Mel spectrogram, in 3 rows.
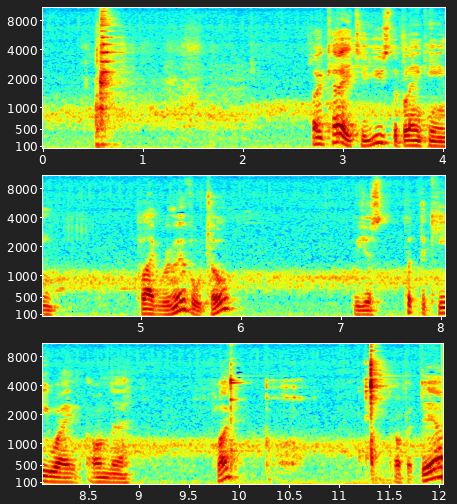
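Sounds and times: light metallic clink: 9.9s - 11.6s.

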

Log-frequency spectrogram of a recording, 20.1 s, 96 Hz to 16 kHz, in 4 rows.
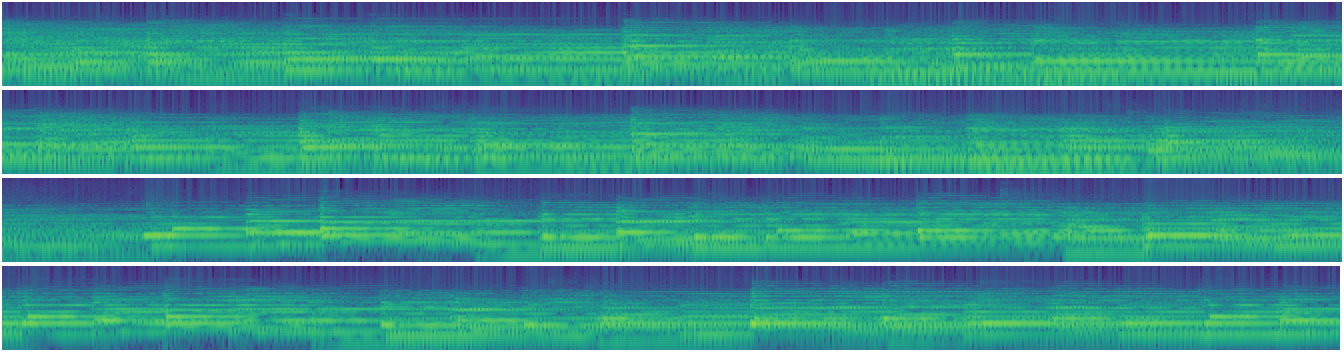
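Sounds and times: low piano bass notes: 0.0s - 20.0s
piano melody: 0.0s - 20.0s.

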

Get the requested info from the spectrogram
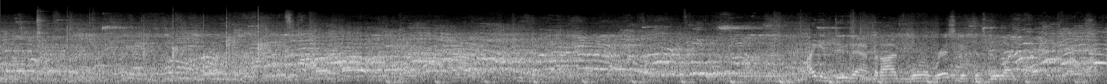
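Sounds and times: players shouting and chattering: 0.0s - 11.0s.

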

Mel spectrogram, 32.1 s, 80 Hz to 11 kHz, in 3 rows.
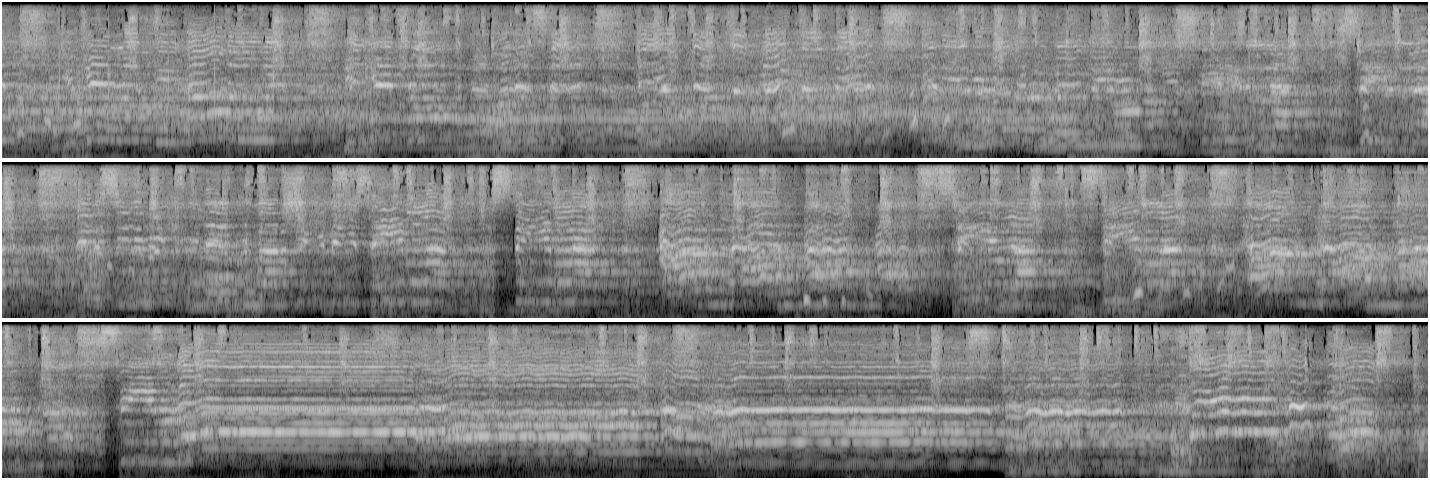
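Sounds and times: male a cappella group singing: 0.0s - 32.0s.

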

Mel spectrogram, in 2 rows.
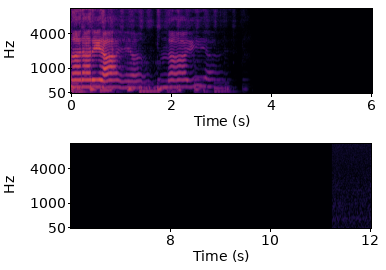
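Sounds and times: acoustic guitar: 0.0s - 3.7s.

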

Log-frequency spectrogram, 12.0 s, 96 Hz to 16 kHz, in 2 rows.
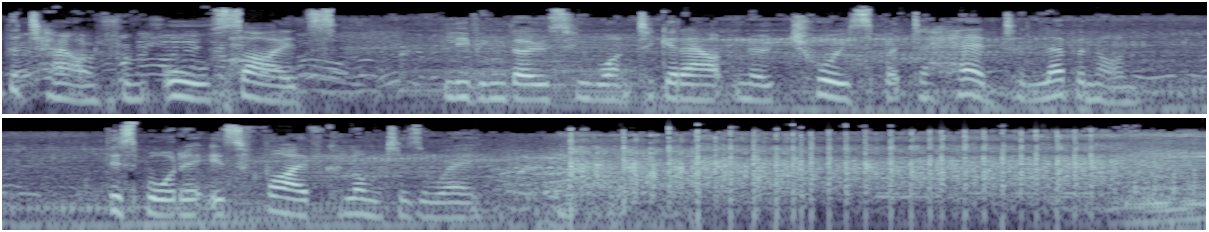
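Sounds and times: automatic gunfire: 8.8s - 12.0s.

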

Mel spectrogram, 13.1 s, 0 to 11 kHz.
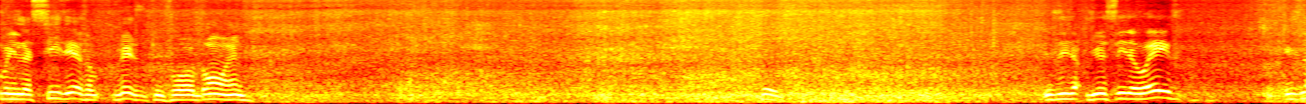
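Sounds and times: waves breaking over rocks: 0.0s - 13.0s.

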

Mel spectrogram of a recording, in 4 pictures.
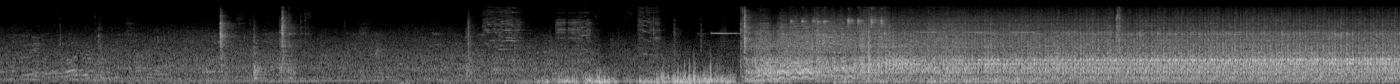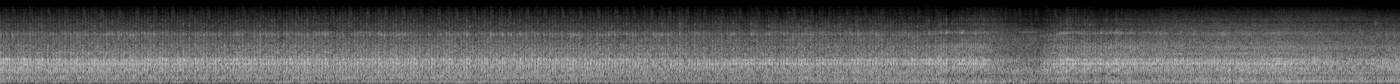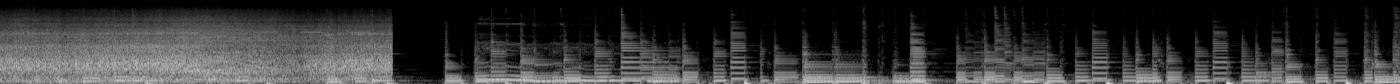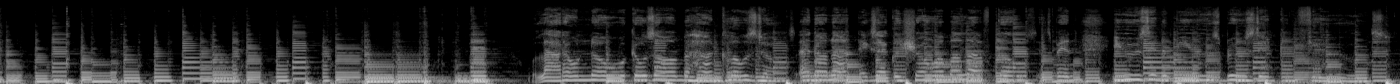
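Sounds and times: diesel engine cranking and idling: 0.6s - 32.0s.

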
